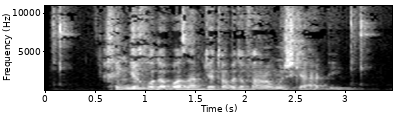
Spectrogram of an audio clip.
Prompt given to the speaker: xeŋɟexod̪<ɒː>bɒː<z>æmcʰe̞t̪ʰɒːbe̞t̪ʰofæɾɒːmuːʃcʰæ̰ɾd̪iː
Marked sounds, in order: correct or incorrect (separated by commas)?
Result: correct, correct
